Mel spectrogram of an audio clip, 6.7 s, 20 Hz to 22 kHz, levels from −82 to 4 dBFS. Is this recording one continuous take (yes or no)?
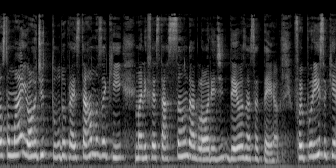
no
